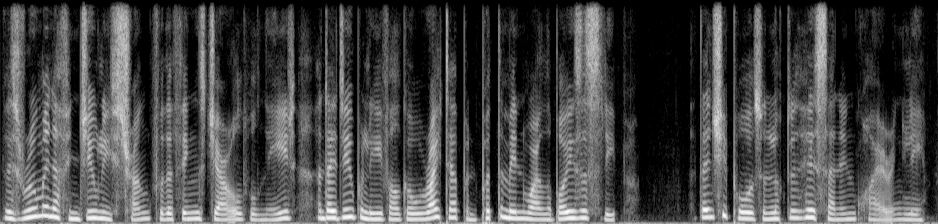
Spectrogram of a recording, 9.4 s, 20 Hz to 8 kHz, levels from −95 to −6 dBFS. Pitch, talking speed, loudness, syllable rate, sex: 225 Hz, 235 wpm, -18 LUFS, 6.0 syllables/s, female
